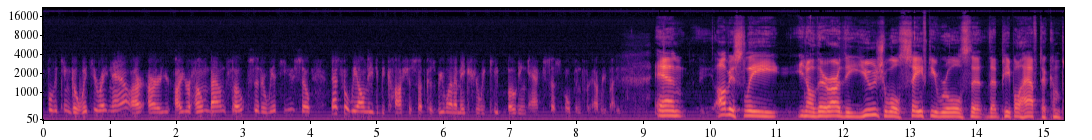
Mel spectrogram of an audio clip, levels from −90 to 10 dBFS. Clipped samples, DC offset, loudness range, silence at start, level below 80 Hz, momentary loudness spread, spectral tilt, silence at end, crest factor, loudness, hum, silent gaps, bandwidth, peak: under 0.1%; under 0.1%; 13 LU; 0.05 s; -50 dBFS; 20 LU; -4 dB/octave; 0 s; 24 dB; -22 LUFS; none; none; over 20 kHz; 0 dBFS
